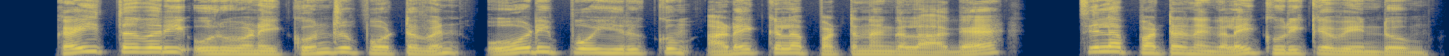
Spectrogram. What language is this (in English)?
Tamil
